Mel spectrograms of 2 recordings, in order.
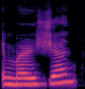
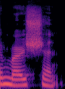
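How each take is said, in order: First: It is said with an American accent. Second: It is said with a British accent.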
